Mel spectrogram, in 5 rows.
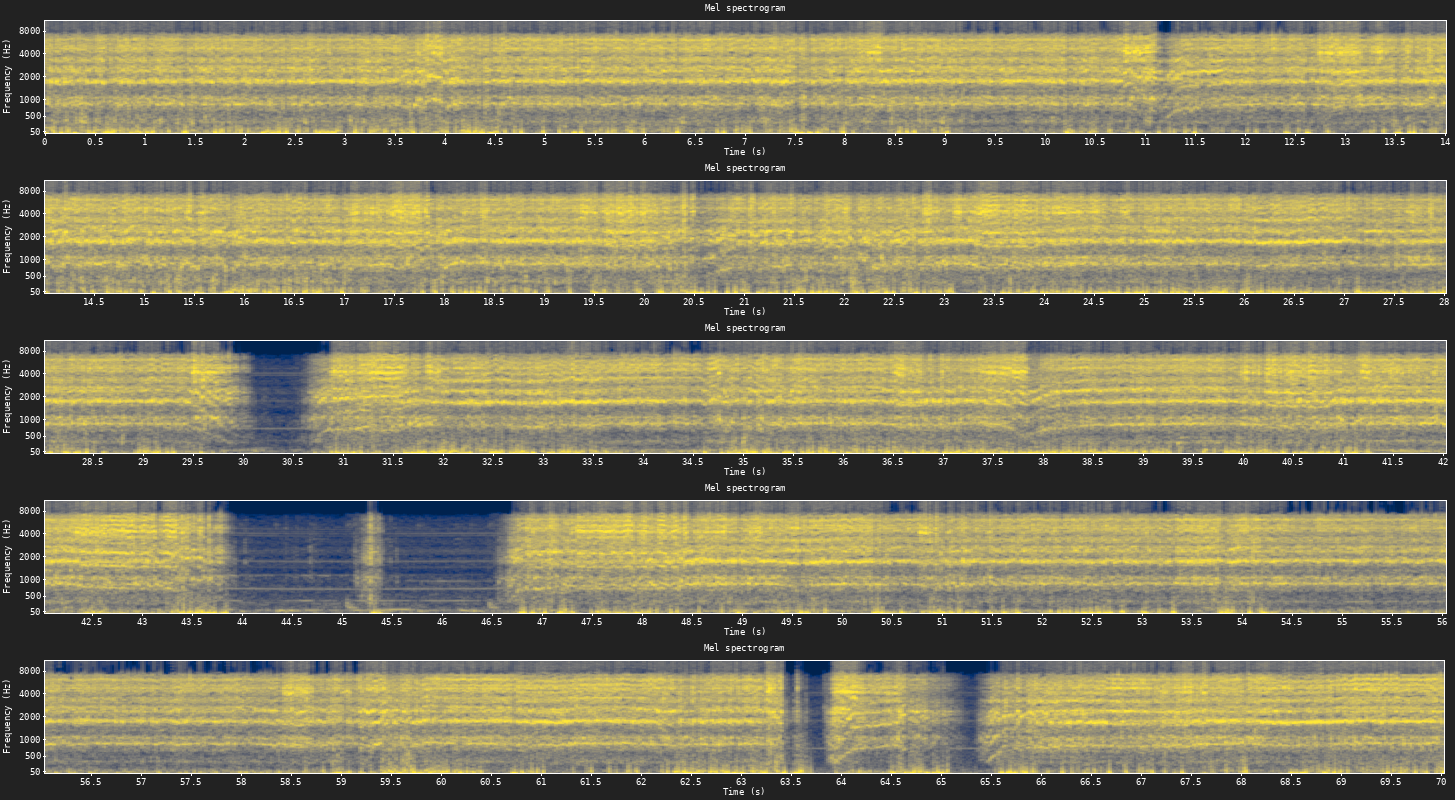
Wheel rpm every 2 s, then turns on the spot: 230, 240, 230, 230, 230, 190, 220, 230, 220, 220, 180, 210, 230, 220, 190, 110, 210, 230, 220, 210, 220, 180, 10, 100, 220, 220, 240, 230, 230, 230, 230, 190, 80, 200, 230.
none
